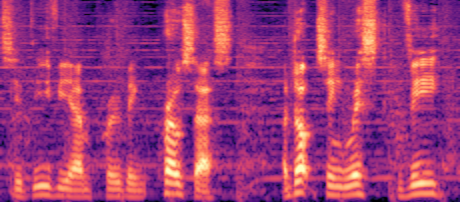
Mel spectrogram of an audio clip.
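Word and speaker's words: RISC-V: Adopting risk v pronounced risk five. I prefer risky uh an open- source processing architecture com uh compatible to its propriety competitors like ARM and x86.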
